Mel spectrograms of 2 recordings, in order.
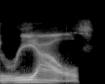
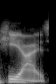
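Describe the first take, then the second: First: The currency name is said the English way. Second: The currency name is said the Portuguese way. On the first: "what you would pronounce as reals" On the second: "the proper way of saying"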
